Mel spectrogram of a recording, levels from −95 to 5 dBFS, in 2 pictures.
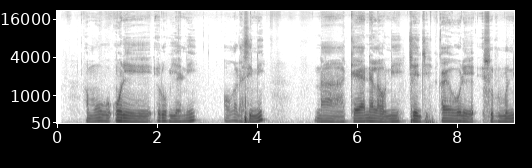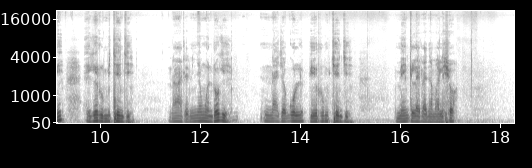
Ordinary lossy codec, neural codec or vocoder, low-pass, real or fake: none; none; none; real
